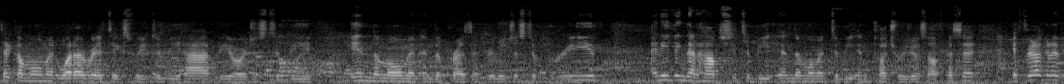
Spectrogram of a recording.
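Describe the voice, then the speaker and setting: A man's voice: mid-range voice, rough recording. A young man in his twenties from the Philippines with an American-influenced English accent, answering interview questions earnestly and slipping in Tagalog phrases. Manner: earnest, mixes in Tagalog phrases, frequent "you know". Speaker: pageant contestant.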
